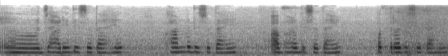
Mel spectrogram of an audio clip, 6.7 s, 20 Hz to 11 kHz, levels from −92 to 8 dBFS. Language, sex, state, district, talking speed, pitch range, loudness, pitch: Marathi, female, Maharashtra, Dhule, 115 wpm, 250-270 Hz, -16 LUFS, 260 Hz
